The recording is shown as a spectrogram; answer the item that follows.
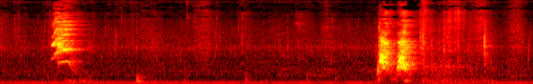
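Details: Puppies eating together; two short, sharp barks, one near the start and a louder double bark a few seconds later, with quiet shuffling in between.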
